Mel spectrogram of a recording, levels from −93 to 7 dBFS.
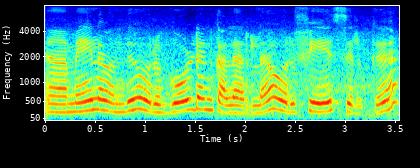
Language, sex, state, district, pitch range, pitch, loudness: Tamil, female, Tamil Nadu, Chennai, 215-295 Hz, 255 Hz, -12 LUFS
